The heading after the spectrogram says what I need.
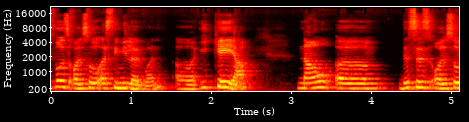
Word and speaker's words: IKEA: like oh yeah I forgot that this is IKEA and not IKEA how we pronounce it.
